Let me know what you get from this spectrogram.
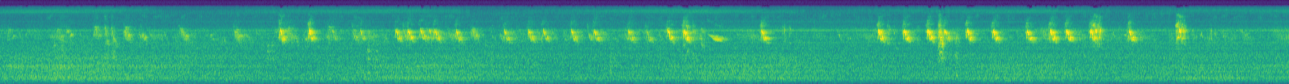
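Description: Short, high chirps from a small bird, repeated in quick runs of about two a second, with a pause of a couple of seconds in the middle, over a steady low rushing background noise.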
